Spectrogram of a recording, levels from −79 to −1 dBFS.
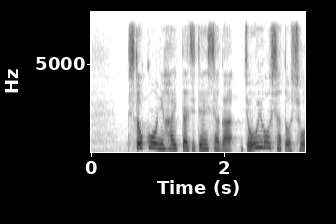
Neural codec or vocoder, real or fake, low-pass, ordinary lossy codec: vocoder, 22.05 kHz, 80 mel bands, WaveNeXt; fake; 7.2 kHz; AAC, 48 kbps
